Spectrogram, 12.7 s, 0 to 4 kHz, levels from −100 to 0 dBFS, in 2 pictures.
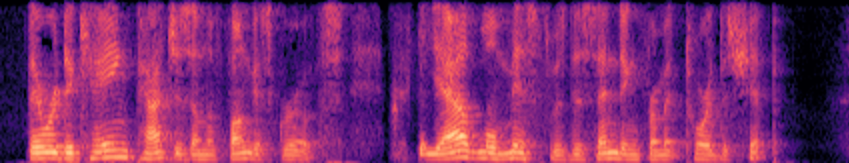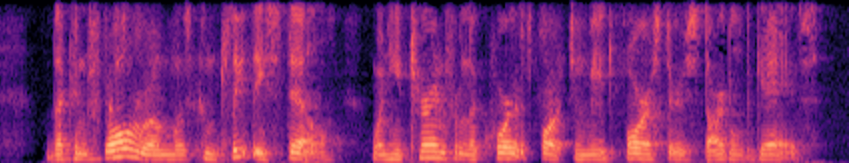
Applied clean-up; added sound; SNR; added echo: neural mask model Resemble Enhance denoiser.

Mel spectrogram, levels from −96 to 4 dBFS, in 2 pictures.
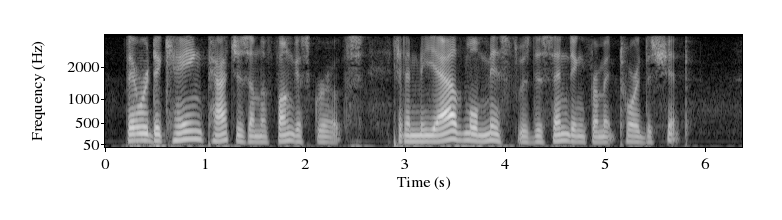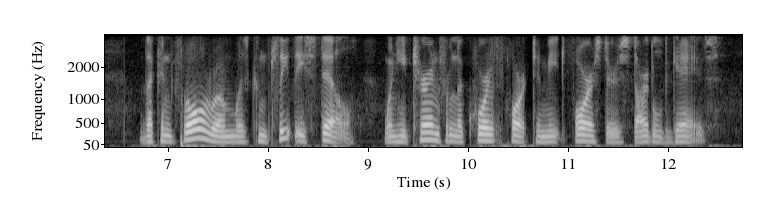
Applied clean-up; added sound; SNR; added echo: neural separator model SepFormer WHAM!.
